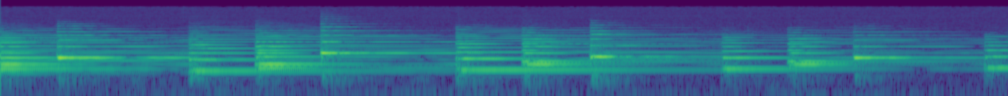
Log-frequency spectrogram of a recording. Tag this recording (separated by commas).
Piano, Keyboard (musical), Music, Musical instrument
